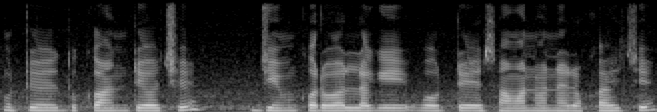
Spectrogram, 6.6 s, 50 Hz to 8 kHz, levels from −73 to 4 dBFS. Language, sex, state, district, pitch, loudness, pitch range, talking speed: Odia, female, Odisha, Sambalpur, 185 Hz, -18 LUFS, 185-195 Hz, 120 wpm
